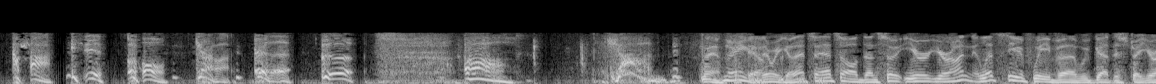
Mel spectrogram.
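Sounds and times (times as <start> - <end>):
person coughing in a fit: 0.1 - 3.6
speech: 0.2 - 5.2, 6.0 - 11.5
person gasping: 3.6 - 5.3.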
